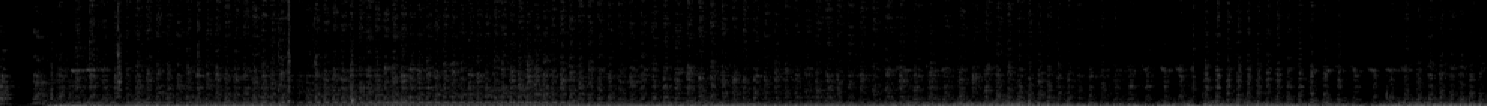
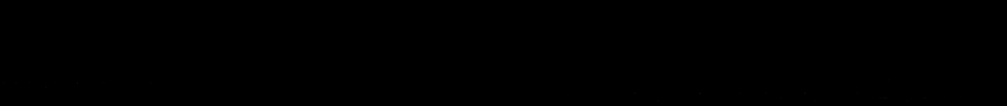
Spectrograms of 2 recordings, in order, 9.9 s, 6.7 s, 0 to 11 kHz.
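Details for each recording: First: Mitsubishi Colt 4-cylinder petrol engine idling rough and uneven on only 3 cylinders, a lumpy stumbling beat; misfire with OBD code P0301 on cylinder 1. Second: Four-cylinder engine idling smoothly with an even hum and no stumbles. This is after fixing a P0301 misfire: swapping coils moved the misfire to cylinder 3, so the ignition coil was at fault, and coil 1 was replaced.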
